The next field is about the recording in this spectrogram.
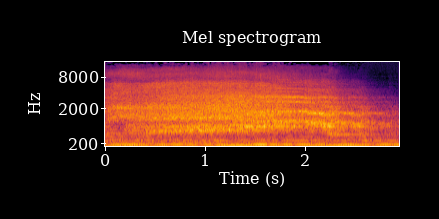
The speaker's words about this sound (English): And as we rushed out, we both could hear a very loud woman scream.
